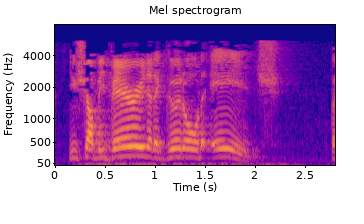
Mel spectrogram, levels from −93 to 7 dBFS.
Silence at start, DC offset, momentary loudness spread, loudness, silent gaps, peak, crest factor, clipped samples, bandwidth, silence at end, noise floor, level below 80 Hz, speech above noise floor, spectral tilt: 0.15 s; under 0.1%; 16 LU; -21 LUFS; none; -4 dBFS; 18 dB; under 0.1%; 5.8 kHz; 0 s; -44 dBFS; -60 dBFS; 22 dB; -8 dB/octave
